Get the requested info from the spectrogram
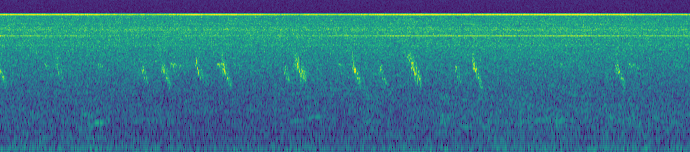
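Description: Birds chirping: short, high, quickly falling notes, a few each second, over a low steady rumble.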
